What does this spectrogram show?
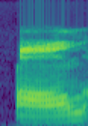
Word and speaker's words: all: go to uh all open up your mouth just a little bit wider here instead of o o all all and make sure your tongue is reaching up to the top and touching the the top of your mouth here so uh getting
